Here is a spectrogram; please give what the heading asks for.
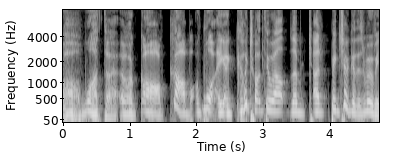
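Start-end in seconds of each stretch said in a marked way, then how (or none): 0.0-2.3 mock-irritated under-breath muttering, much slower. Retelling a younger guy behind him at a movie: imitating irritated muttering. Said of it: "I could hear under his breath".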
